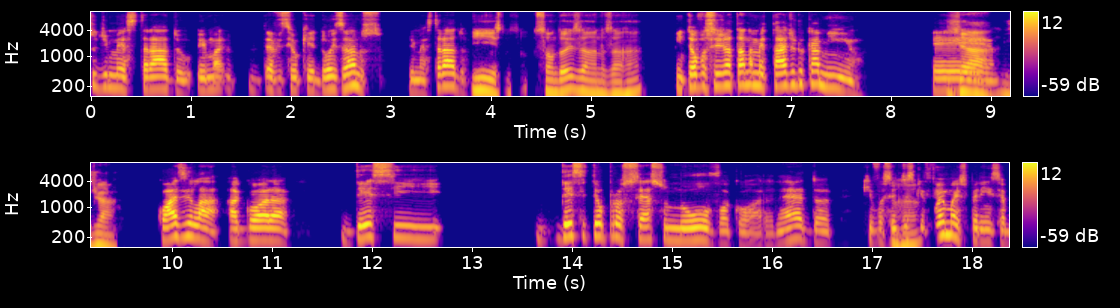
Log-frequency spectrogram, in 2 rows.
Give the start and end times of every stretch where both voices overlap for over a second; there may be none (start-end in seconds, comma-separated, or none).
none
